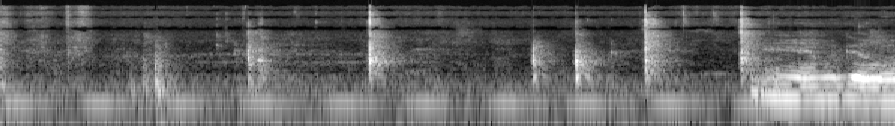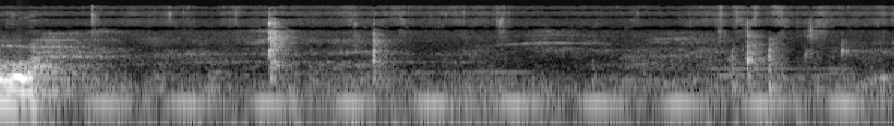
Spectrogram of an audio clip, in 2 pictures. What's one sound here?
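A brush taps and swirls in a paint pan.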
